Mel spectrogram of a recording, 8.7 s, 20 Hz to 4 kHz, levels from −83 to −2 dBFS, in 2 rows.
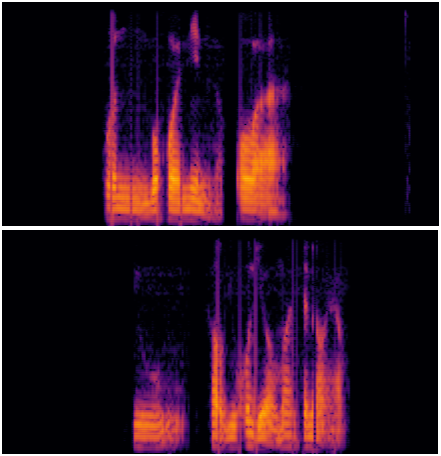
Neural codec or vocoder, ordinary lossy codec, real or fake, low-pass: none; none; real; 3.6 kHz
